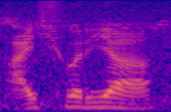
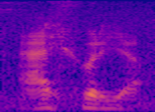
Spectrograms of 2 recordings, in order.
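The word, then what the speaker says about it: ऐश्वर्य: Now, similarly, if you have the word Aishwarya, people call it Aishwarya, but it is Ashwarya.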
